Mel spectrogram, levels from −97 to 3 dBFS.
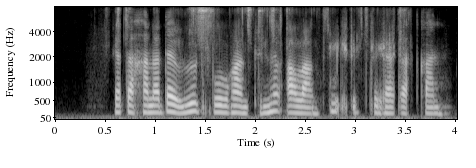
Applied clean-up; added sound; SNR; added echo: neural diffusion model UNIVERSE++.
